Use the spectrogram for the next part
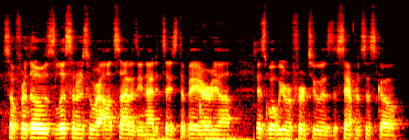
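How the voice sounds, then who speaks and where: A man hosting an interview, asking questions in a relaxed, conversational way. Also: on the low side, fairly quick, a little hiss or hum. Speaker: podcast host.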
